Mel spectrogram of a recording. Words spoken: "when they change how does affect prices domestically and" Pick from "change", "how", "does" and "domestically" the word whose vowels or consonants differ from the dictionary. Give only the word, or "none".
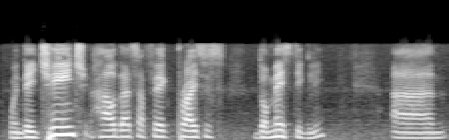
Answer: does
